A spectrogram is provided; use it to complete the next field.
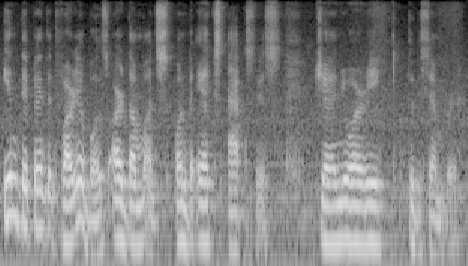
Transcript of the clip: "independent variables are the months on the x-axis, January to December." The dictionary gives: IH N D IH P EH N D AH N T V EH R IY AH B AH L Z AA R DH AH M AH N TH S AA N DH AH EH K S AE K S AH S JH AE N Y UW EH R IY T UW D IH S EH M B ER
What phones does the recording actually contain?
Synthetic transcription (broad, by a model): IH N D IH P EH N D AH N T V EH R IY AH B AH L S AA R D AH M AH N T S AA N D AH EH K S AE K S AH S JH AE N Y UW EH R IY T UW D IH S EH M B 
